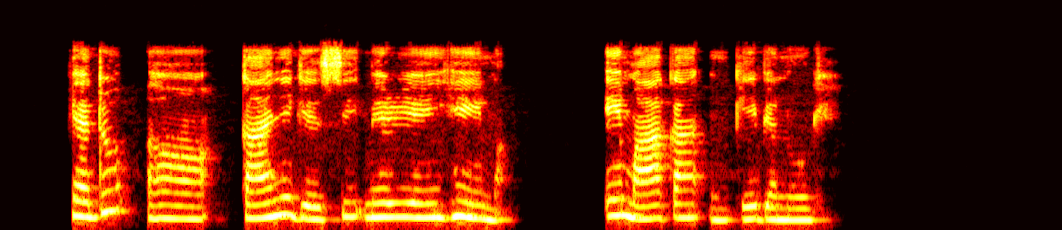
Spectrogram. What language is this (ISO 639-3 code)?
ibo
